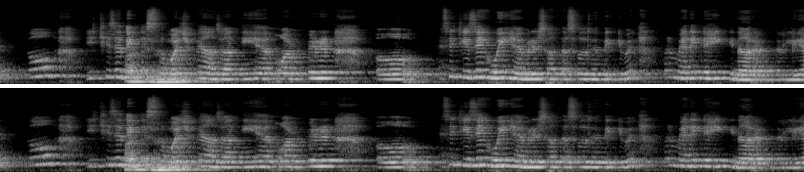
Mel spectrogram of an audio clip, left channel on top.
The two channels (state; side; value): normal; both; correlation 0.79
